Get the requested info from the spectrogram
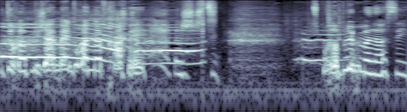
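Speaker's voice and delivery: crying out, voice breaking; mock sobbing shout. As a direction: wail it through fake tears. Pretend fleeing abusive partner.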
